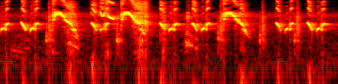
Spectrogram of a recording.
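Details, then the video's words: Bali myna, rare and protected in Bali, in a masteran song recording: loud, varied whistles with sharp rising and falling sweeps mixed with short chattering notes in quick succession. "MERDU KICAU JALAK BALI"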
